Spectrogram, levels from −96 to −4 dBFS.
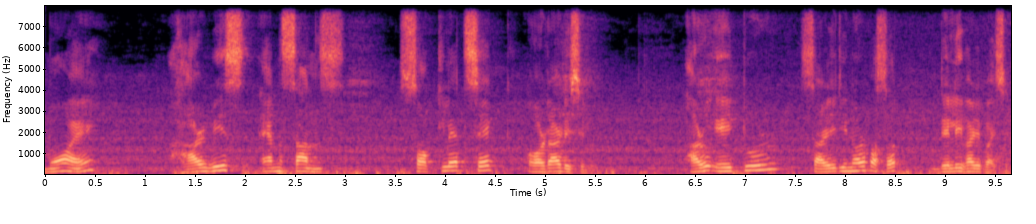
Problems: constant background noise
